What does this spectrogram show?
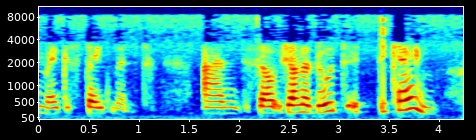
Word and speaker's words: Jeanne D'Août: And so Jeanne Adote, it became. Jeanne Adote, very nice. Thank you for helping me with the pronunciation.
